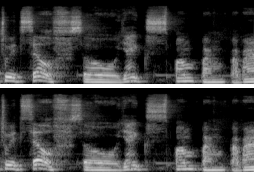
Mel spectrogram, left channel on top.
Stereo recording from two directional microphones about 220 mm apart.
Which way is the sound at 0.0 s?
15° left (ahead or behind).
